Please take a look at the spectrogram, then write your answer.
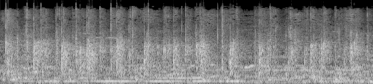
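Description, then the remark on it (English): A comedy show crowd applauds a comedian steadily and loudly, a dense wash of many hands clapping with no pauses, accompanied by a low hum and faint scattered voices underneath. “everybody, give it up for him.”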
